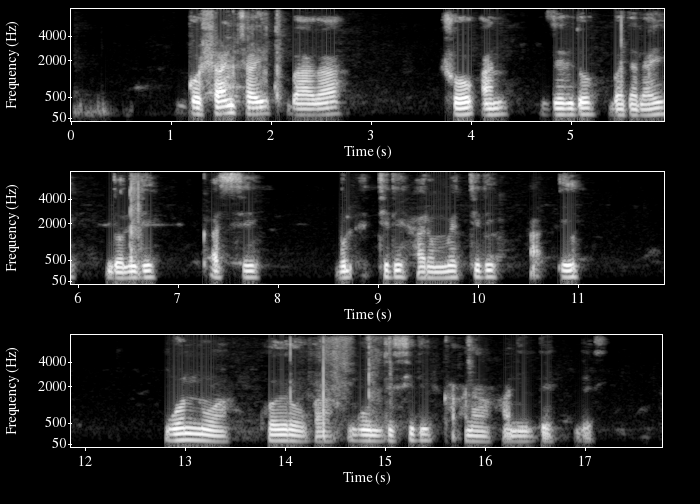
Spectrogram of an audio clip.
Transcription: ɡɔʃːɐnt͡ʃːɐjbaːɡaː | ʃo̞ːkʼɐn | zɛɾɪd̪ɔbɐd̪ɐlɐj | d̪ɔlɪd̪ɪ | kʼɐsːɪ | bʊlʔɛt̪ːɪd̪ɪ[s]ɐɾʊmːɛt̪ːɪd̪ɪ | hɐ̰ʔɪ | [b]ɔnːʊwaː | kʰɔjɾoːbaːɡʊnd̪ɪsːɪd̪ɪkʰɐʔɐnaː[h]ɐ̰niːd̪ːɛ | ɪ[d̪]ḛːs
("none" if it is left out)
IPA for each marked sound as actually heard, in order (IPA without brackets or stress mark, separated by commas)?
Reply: h, w, h, d̪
